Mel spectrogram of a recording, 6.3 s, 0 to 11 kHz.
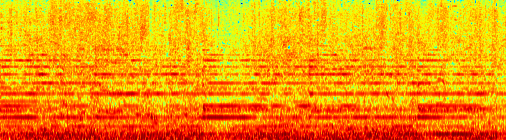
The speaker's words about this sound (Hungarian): Debrecenben délelőtt 9:30 megszólalt a harang.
